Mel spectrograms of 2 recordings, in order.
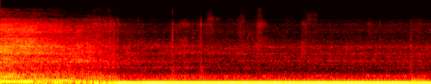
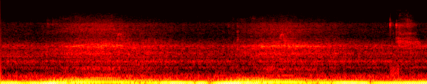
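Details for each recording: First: Renault Twingo after cleaning the gunged MAP sensor and intake to cure throttle hesitation: engine rumble climbs cleanly and settles without surging; smooth acceleration, much improved from stalling, slight judder still present, throttle body clean planned next. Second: Renault Twingo after cleaning the MAP sensor to cure throttle hesitation and stalling. The engine rumble rises and falls unevenly under throttle with brief stumbles; a slight judder remains but is much improved.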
